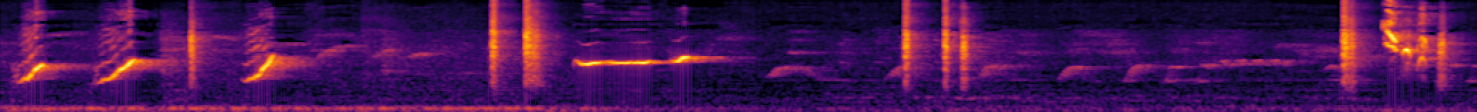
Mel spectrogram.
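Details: Lively white-rumped shama song that opens with three fast upward-sweeping whistles and a held whistled note. Softer slurred phrases and sharp clicks follow, with a low hum fading out partway through.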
